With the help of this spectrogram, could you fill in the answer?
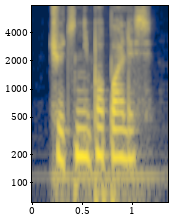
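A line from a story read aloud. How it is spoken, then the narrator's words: Mutter. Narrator (Russian): пробормотала Бонни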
